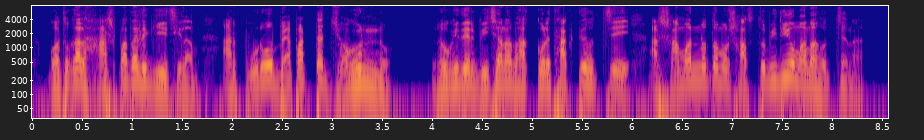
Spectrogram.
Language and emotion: Bengali, disgusted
